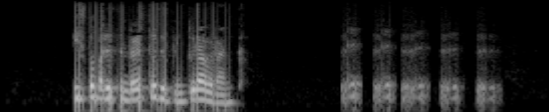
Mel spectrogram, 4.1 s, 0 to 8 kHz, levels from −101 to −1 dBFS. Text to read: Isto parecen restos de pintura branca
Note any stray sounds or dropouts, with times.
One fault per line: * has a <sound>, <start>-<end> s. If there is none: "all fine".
* has a laugh, 2.6-3.8 s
